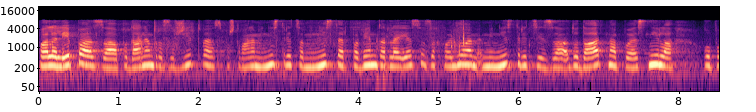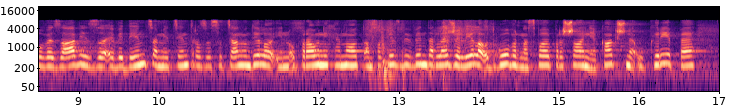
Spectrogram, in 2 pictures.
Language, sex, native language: Slovenian, female, Slovenian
